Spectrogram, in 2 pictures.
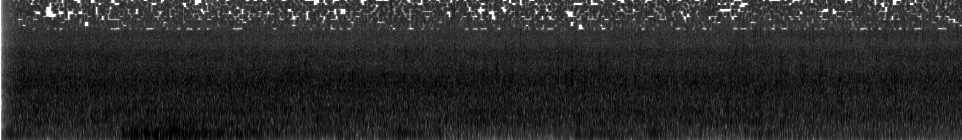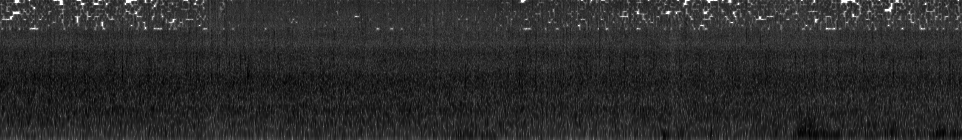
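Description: Heavy rain pouring down steadily, a dense hiss of rain striking the ground and standing runoff water. Two brief low rumbles come through, one about two seconds in and one near the end.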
